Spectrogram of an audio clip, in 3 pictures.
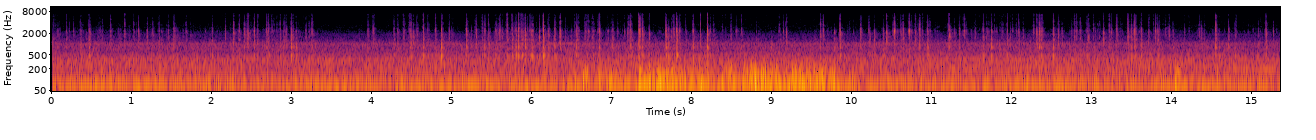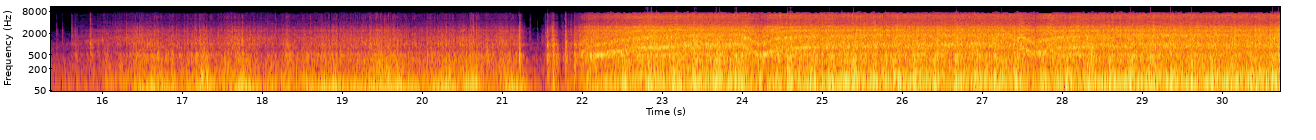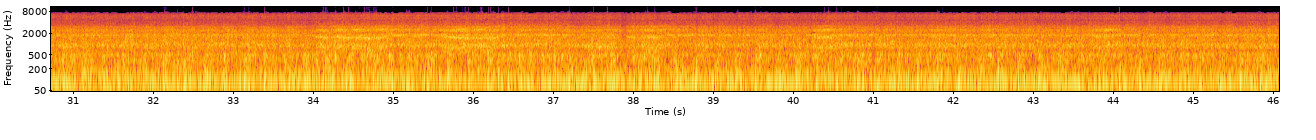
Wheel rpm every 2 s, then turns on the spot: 0, 0, 0, 0, 0, 0, 0, 0, 20, 20, 30, 170, 200, 220, 220, 230, 230, 220, 230, 230, 230, 230, 220.
16-22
